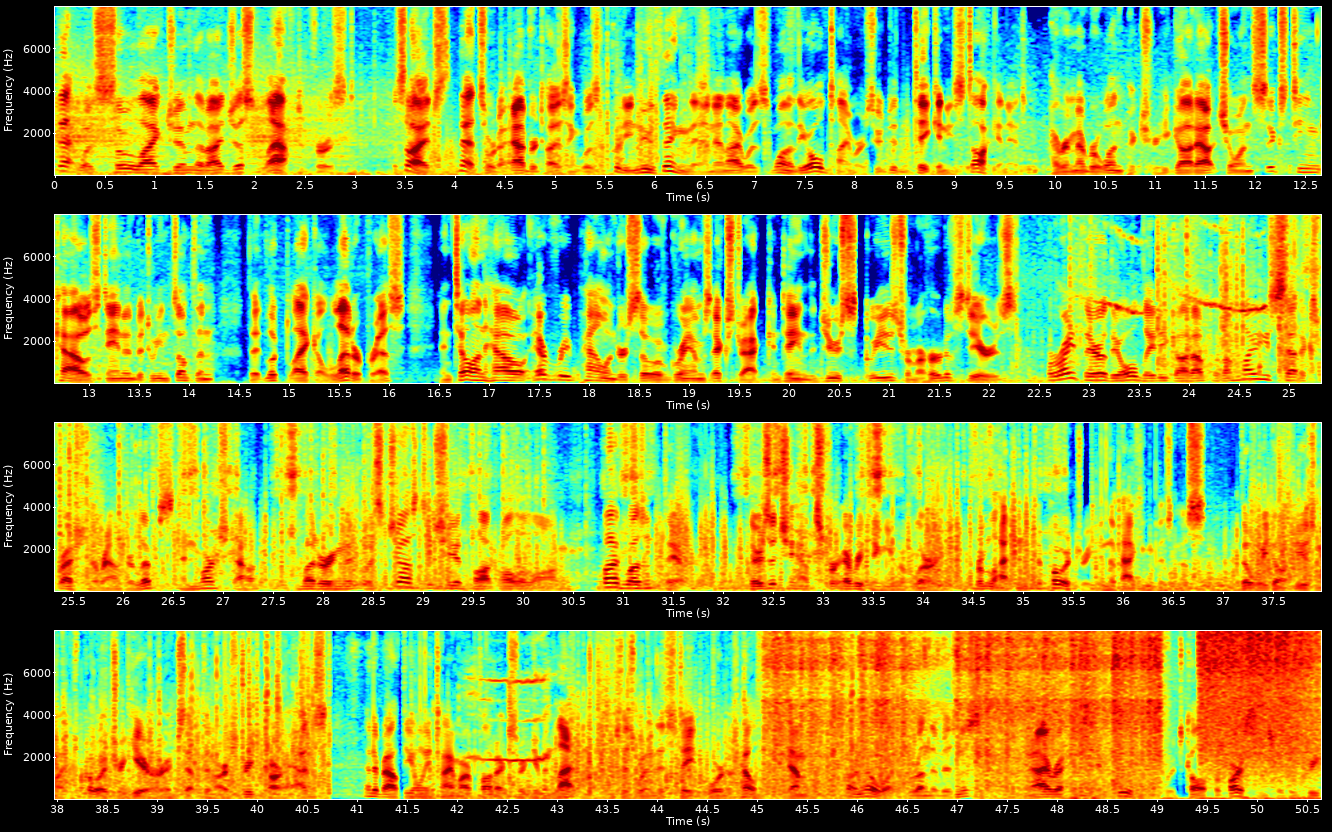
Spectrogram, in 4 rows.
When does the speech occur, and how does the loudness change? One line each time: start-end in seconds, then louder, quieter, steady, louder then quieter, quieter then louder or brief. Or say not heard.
0.0-50.6 steady.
